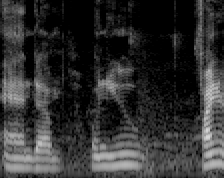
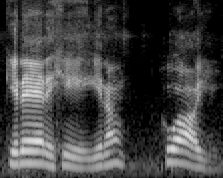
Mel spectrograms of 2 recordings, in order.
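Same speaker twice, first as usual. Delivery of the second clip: loud, put-on Italian accent, mobster voice; 8 dB louder than usual. Discussing a poker hand, in his best Italian voice. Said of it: "It's my best Italian voice".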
